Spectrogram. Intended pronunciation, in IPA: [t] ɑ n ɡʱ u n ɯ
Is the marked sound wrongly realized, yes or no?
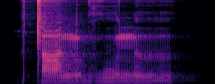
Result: no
